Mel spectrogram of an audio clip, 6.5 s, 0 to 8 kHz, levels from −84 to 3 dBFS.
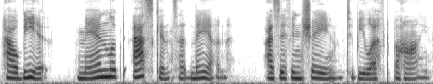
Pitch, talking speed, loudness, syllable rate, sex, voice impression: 215 Hz, 130 wpm, -19 LUFS, 3.8 syllables/s, female, gender-neutral, slightly young, tensed, slightly bright, soft, friendly, reassuring, lively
